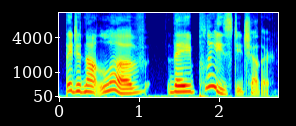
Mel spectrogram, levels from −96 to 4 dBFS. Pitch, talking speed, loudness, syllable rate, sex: 235 Hz, 175 wpm, -16 LUFS, 4.5 syllables/s, female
